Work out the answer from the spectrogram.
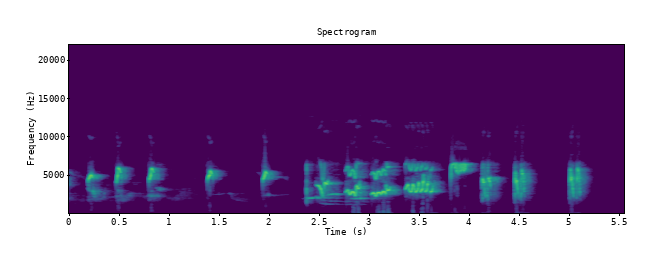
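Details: White-rumped shama in full song, used to lure and provoke a rival bird. Separate short chips come about every third of a second, then a dense run of mixed buzzy and whistled notes and sharp single calls.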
